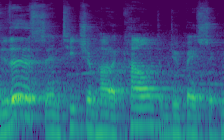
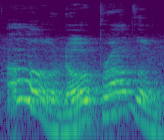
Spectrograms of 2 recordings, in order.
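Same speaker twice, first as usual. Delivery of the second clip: cheery clerk; 8 semitones higher, much slower than usual. Retold or imitated. Yo answers the angry customer with eager cheer. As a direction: sell it like the happy helper.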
